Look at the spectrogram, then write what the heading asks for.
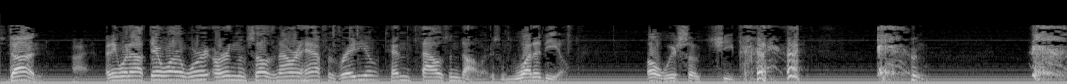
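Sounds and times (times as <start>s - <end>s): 
steady low electrical hum: 0.0s - 10.6s
speech: 0.1s - 5.8s, 6.4s - 8.1s, 9.1s - 9.3s
person coughing raspily: 8.7s - 9.4s, 10.3s - 10.6s.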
